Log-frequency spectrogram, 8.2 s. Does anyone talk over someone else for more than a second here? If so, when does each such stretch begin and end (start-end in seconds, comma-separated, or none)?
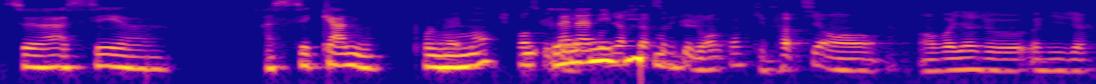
3.3-5.1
